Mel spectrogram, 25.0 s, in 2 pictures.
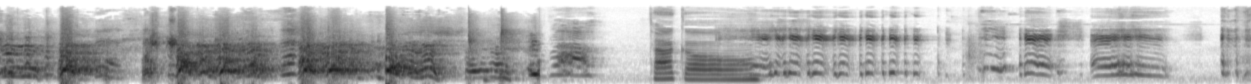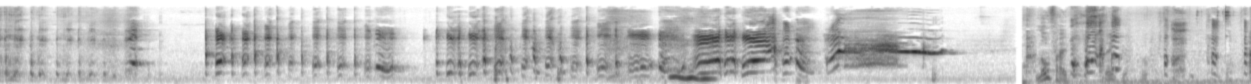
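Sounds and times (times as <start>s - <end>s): baby giggling: 0.0s - 1.8s, 7.4s - 20.9s, 23.1s - 25.0s.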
